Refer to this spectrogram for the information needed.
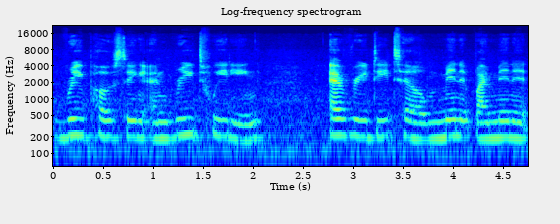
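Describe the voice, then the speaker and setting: A woman talks at a fairly slow pace in a calm tone. Her intonation is monotone and flat, and room echo is audible. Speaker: faith vlogger. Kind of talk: casual talk to camera.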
